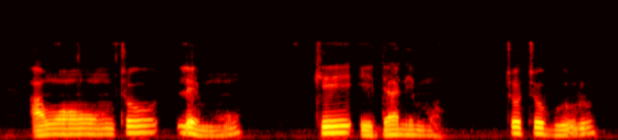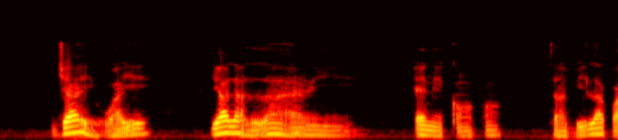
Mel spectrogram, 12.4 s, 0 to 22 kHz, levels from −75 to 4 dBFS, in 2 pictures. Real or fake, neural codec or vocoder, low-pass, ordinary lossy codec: fake; vocoder, 24 kHz, 100 mel bands, Vocos; 7.2 kHz; none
